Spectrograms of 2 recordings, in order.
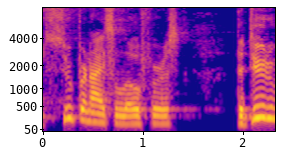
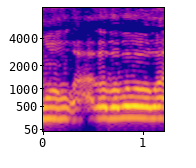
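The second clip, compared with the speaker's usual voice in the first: high, halting, flustered, nervous stutter; 8 semitones higher than usual. Retelling calling a seller back about an offer: imitating own nervous stutter. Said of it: "I'm stuttering".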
